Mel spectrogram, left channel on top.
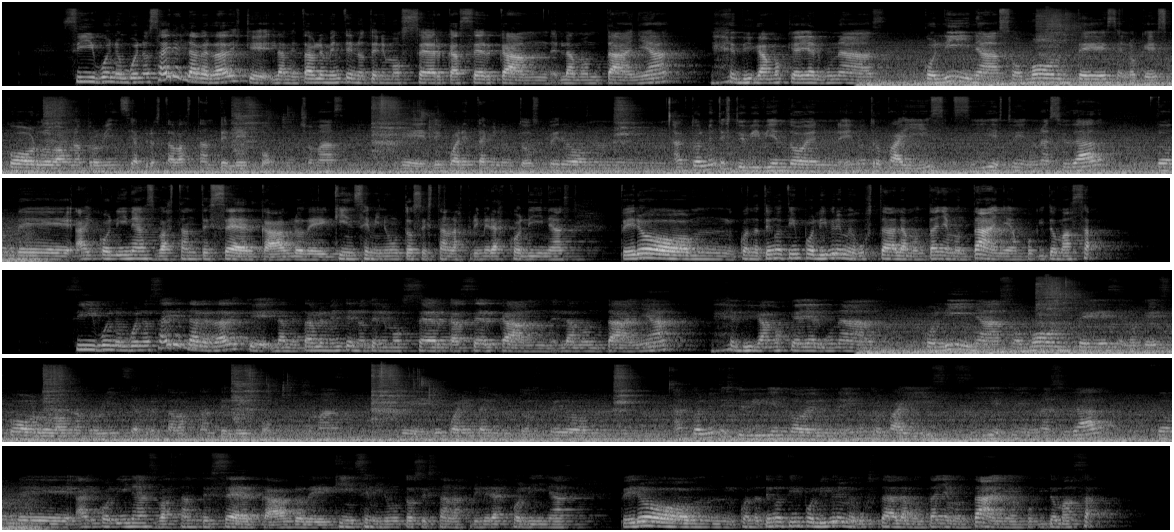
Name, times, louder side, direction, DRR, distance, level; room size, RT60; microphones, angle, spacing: voice 1, 0.7-6.7 7.1-8.8 9.2-15.0 15.6-22.8 23.2-34.3, left 3 dB, 65° left, 7 dB, 1.1 m, -28 dB
sound 1, 8.5-23.7, equal, 85° left, 2.3 m, -29 dB
sound 2, 10.3-10.8 12.1-12.4 14.0-14.6 15.3-16.1 16.7-16.8 17.8-18.0 19.5-19.6, equal, 10° right, 1.9 m, -38 dB
10.5 x 6.9 x 6.7 m, 0.94 s
head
